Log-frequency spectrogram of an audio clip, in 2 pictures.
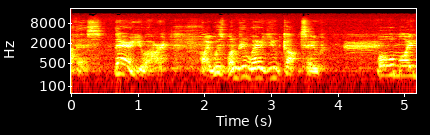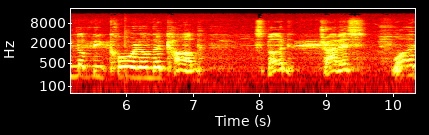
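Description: A man speaks with animation through a small loudspeaker.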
